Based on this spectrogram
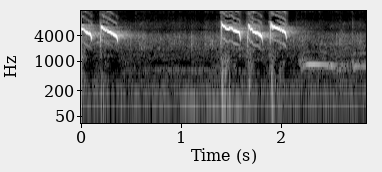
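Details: Ngalas-style song of an oriental white-eye, used to encourage caged birds to sing: two quick high falling chirps, a pause, then three more in rapid succession, followed by a soft steady lower whistle.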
